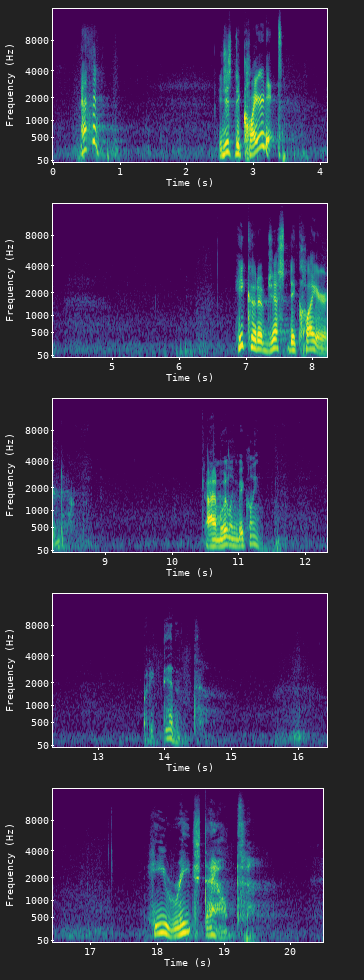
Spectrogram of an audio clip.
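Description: A man speaks through a microphone in short bursts with long pauses.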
